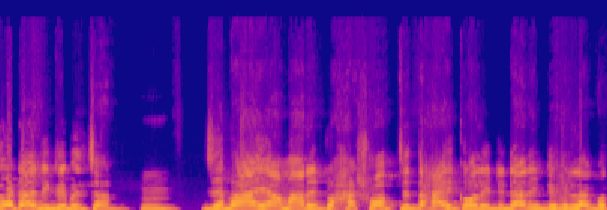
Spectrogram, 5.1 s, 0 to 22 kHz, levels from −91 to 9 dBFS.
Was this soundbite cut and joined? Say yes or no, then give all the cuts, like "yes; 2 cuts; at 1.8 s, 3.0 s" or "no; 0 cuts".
no; 0 cuts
